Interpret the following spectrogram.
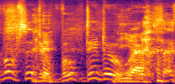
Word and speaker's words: Voop de Doo: No, Voop de Doo, Voop de Doo. Not Voop de Doo, Voop de Doo.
